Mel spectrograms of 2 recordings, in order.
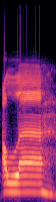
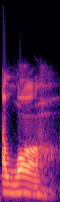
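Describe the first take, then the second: First: The L sound is light and thin. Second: The L sound is heavy and dark. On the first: The speaker calls it wrong. "You don't say Allah" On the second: The speaker calls it right. "the heaviness of the lam"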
